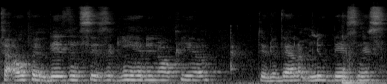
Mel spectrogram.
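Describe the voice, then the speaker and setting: With an American accent and monotone, flat intonation, a woman speaks over noticeable background noise and audible room echo. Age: 60s. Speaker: public commenter at city meeting. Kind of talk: public comment at meeting. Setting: city commission meeting.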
